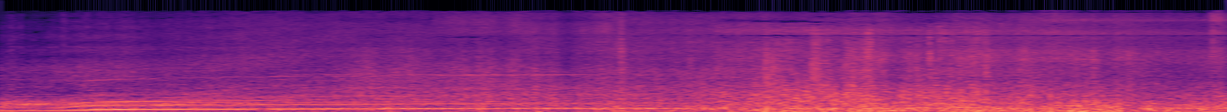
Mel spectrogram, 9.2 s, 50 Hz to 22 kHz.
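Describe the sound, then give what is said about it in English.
Hurricane-force wind of 130 to 150 miles an hour roars and buffets loudly and continuously around a pontoon boat on flooded streets, its motor droning low and steady beneath the gusts before the rushing wind swallows it. No voices. “We're in 130 to 150 mile an hour winds.”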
